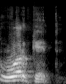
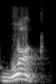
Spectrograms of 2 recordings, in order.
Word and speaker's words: worked: Ken and three of the nurses who worked, not work it, no, who worked, is a T sound at the end, worked with him, died of this virus within 3 days of each other.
